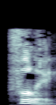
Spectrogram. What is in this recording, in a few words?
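"fully", American English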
